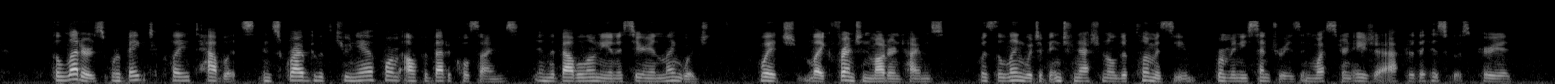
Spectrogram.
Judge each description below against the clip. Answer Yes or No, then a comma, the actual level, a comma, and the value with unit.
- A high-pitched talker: No, medium, 160 Hz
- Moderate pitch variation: Yes, average, 3.5 semitones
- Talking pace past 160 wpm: No, average, 145 wpm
